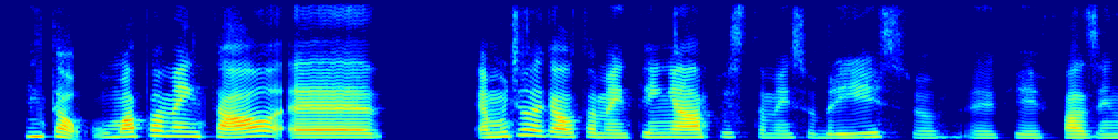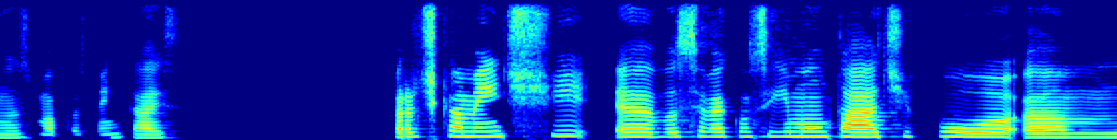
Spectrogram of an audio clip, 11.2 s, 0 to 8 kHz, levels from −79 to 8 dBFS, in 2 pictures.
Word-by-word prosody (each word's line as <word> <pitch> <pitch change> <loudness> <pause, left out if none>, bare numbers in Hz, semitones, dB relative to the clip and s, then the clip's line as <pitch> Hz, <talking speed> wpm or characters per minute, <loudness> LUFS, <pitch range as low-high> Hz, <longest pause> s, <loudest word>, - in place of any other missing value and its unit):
Então, 240 -2 +1
o - - -16
mapa 230 +6 +3
mental, 235 0 +4
eh, 200 0 +4 0.5
é 200 - -2
muito 240 +8 -4
legal 235 -8 +3
também, 200 -4 -5
tem 210 +1 -5
apps 210 +1 +1
também 190 -2 -15
sobre 185 -2 -13
isso, 220 0 -9 0.2
é, 170 0 -16
que 175 -1 -14
fazem 180 0 -5
os 185 - -17
mapas 175 0 -16
mentais. 175 -1 -9 1.1
Praticamente, 255 +5 -3
hã, 230 0 +2
você 230 +2 -6
vai 235 0 -1
conseguir 240 0 -11
montar, 245 -2 +5
tipo, 235 -1 -2
hã, 200 0 +1
220 Hz, 150 wpm, -22 LUFS, 195-240 Hz, 1.1 s, montar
